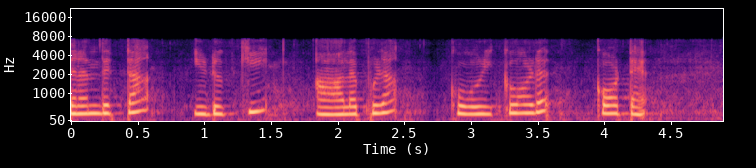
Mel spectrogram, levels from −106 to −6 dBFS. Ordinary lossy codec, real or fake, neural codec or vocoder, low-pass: none; fake; codec, 16 kHz, 4.8 kbps, FACodec; 7.2 kHz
